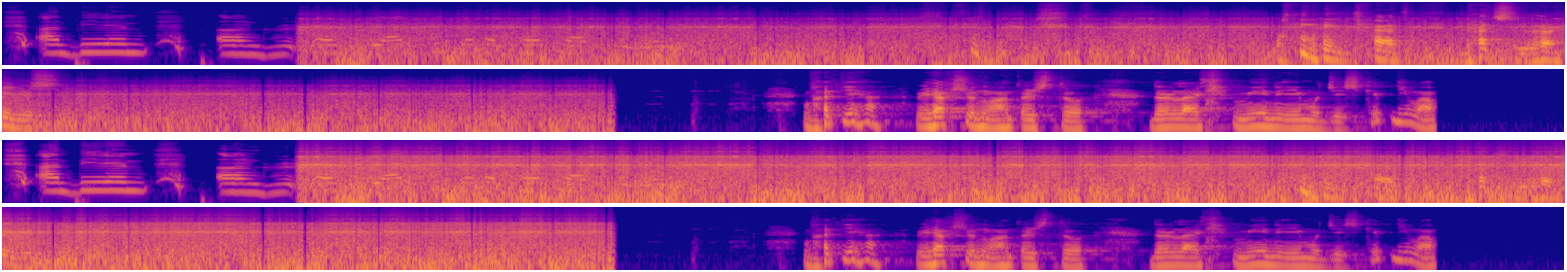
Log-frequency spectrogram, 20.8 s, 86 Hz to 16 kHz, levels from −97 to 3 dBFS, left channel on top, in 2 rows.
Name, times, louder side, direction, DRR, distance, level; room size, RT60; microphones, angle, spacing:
voice 1, 0.0-4.6 5.0-5.2, right 5 dB, 55° right, 0.9 m, -38 dB
sound 1, 2.0-14.5, right 8 dB, 70° right, 0.5 m, -29 dB
voice 2, 6.1-7.2 7.4-7.6 8.5-11.2 15.5-20.0, left 5 dB, 30° left, 0.4 m, -31 dB
head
